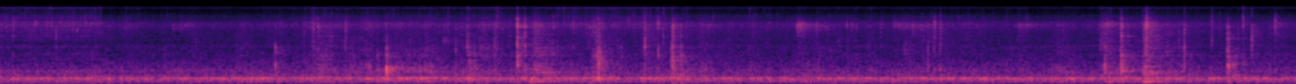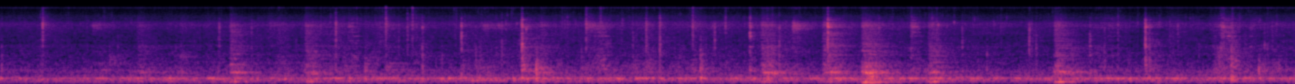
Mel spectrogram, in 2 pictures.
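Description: Diced onions sizzling as they sauté in a nonstick pan, with a wooden spoon stirring and knocking against the pan now and then. A steady low hum runs underneath.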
